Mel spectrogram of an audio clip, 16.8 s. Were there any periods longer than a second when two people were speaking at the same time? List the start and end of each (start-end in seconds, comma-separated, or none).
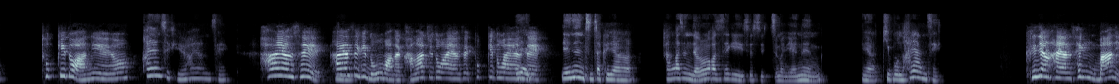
none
